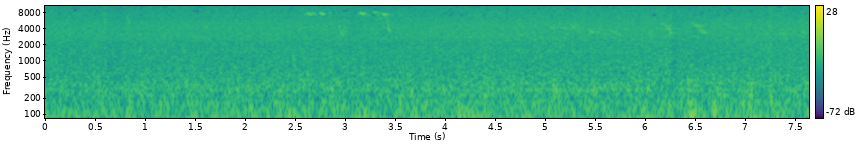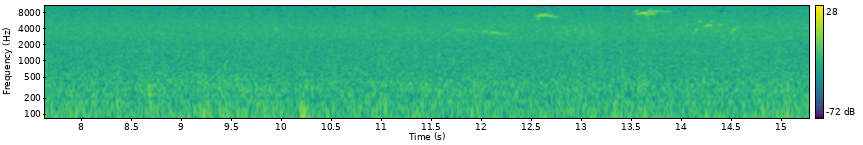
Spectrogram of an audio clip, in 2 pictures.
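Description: Steady hiss of rain, with a few short high bird chirps scattered over it, the two loudest near the end.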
